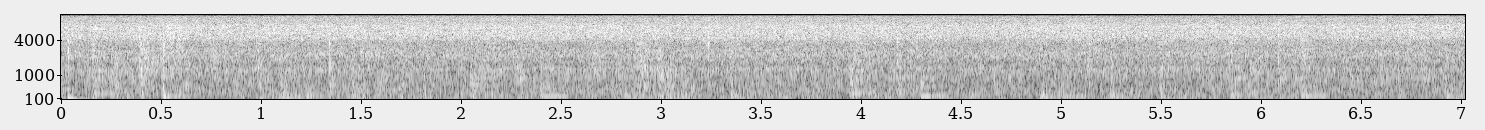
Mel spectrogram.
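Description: A steady rushing noise, with the low hum of a Jeep Wrangler's engine coming and going as it crawls over rock.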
